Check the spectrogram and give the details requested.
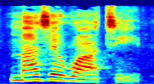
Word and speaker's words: Maserati: the brand after that i divide it into three ports and i say maze radi ma and again you can pronounce the t like normal t maserati for example a maserati can cause a fortune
